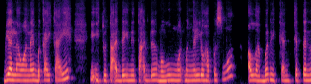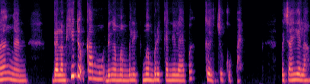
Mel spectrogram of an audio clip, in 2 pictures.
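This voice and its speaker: A Malaysian woman delivers a religious lecture in a fairly high voice with a mellow, warm tone. She talks expressively, leaning into phrases and swinging her pitch up and down to show how things should be said. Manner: expressive, acts out intonations with big pitch swings. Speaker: religious teacher.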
